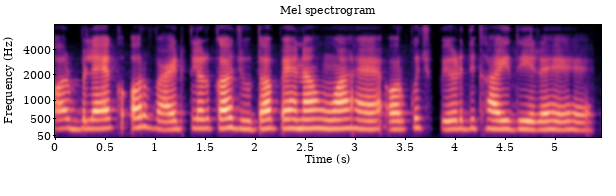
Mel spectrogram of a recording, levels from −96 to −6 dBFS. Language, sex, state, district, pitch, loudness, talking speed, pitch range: Hindi, female, Delhi, New Delhi, 235 Hz, -18 LUFS, 185 wpm, 220-245 Hz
